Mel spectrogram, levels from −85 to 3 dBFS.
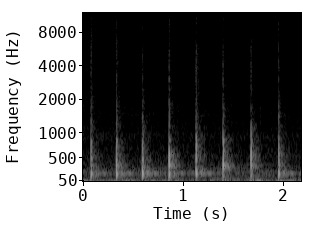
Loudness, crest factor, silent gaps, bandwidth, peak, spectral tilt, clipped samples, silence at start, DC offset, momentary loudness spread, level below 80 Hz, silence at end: -44 LUFS; 24 dB; none; 11 kHz; -20 dBFS; -8.5 dB/octave; under 0.1%; 0 s; under 0.1%; 4 LU; -58 dBFS; 0 s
